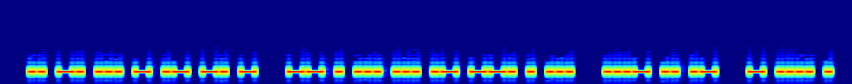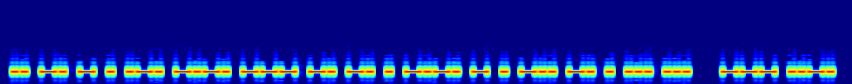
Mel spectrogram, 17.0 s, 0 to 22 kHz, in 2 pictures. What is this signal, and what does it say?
Morse code, heard as a keyed tone, about 25 wpm, 600 Hz. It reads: INSTANT MESSAGES VIA THE INTERCONNECTEDNESS OF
